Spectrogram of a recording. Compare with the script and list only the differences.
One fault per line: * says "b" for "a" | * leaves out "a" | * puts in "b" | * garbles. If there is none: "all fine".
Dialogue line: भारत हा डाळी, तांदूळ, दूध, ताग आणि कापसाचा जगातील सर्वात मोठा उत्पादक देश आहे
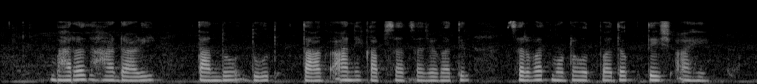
all fine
